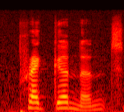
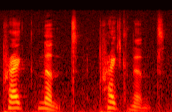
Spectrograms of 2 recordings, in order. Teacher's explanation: there's no uh between the G and the end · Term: no extra syllable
